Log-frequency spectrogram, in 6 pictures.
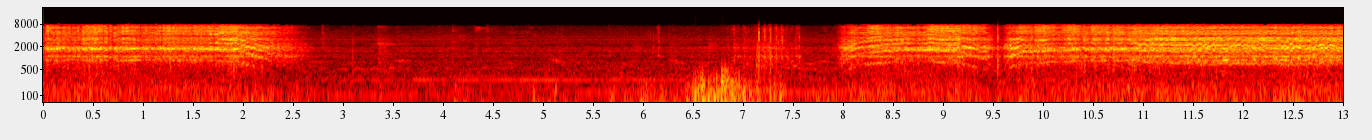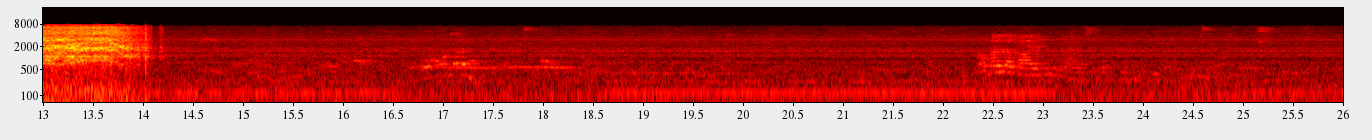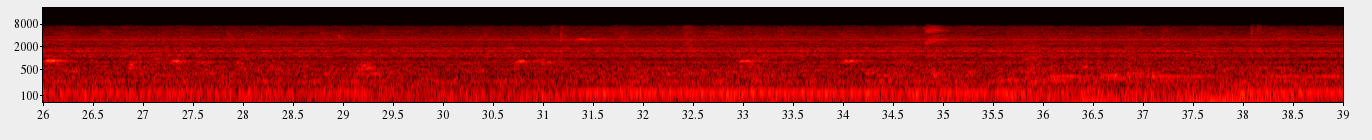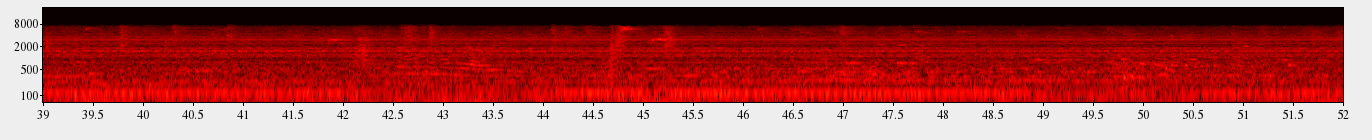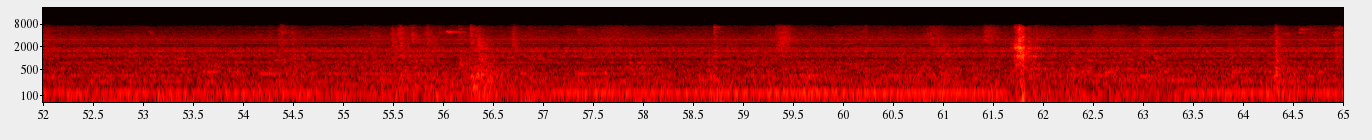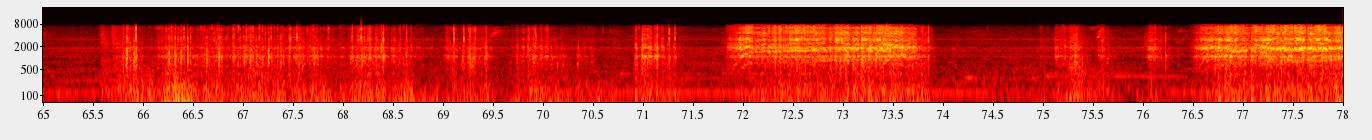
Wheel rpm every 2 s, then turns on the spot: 220, 30, 0, 10, 130, 200, 200, 10, 0, 0, 0, 0, 0, 0, 0, 0, 0, 0, 0, 0, 0, 0, 0, 0, 0, 0, 0, 0, 0, 0, 0, 0, 0, 20, 20, 20, 150, 10, 130.
66-72 74-76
